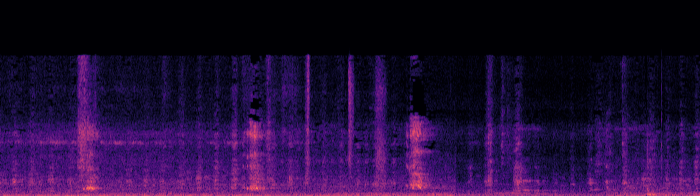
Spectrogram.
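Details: Goldy, a female Labrador Retriever, pants while visiting her grandmother's home. Steady breathy panting runs under a constant low hum, with a few brief sharper bursts about every second and a half.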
